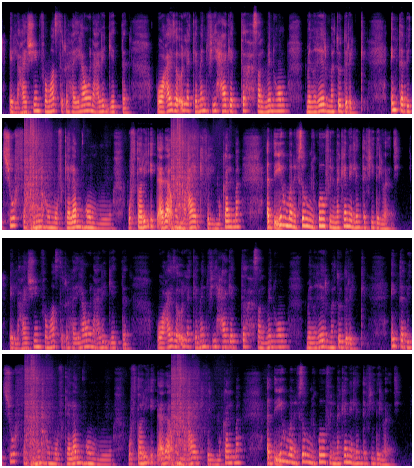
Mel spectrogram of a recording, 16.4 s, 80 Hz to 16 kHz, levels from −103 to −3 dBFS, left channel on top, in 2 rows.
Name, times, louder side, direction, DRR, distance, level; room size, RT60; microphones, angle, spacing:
voice 1, 0.2-7.1 7.5-16.0, left 6 dB, 75° left, 0.4 m, -31 dB
sound 1, 8.6-9.3 11.6-12.5, left 3 dB, 50° left, 0.9 m, -36 dB
4.2 x 2.4 x 3.0 m
head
